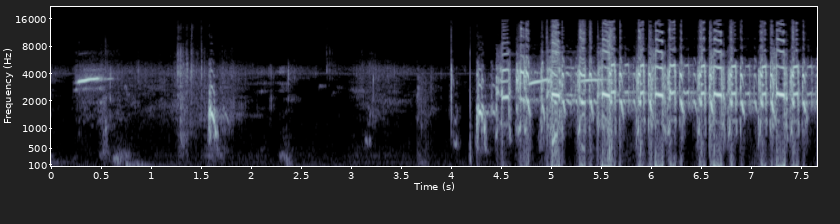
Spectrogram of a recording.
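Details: Grey francolin: one sharp whistled note, a quiet pause, then a loud, harsh, rapidly repeated chattering burst of calls that runs to the end.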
